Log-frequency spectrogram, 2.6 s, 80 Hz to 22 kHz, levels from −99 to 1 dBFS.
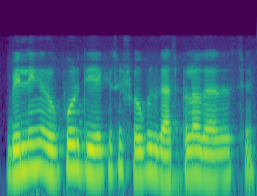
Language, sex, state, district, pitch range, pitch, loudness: Bengali, male, West Bengal, Cooch Behar, 140-165 Hz, 150 Hz, -15 LUFS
